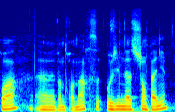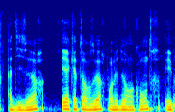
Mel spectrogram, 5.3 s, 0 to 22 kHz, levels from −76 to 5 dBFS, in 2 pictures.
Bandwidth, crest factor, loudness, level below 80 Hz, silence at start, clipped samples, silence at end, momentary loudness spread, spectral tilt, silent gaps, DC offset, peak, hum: 12.5 kHz; 14 dB; -20 LUFS; -44 dBFS; 0 s; under 0.1%; 0 s; 7 LU; -8 dB/octave; none; 0.1%; -4 dBFS; none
